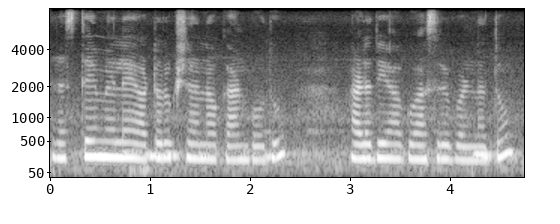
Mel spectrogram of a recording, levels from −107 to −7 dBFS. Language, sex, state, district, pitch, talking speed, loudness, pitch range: Kannada, female, Karnataka, Bangalore, 230 Hz, 100 wpm, -13 LUFS, 220-250 Hz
